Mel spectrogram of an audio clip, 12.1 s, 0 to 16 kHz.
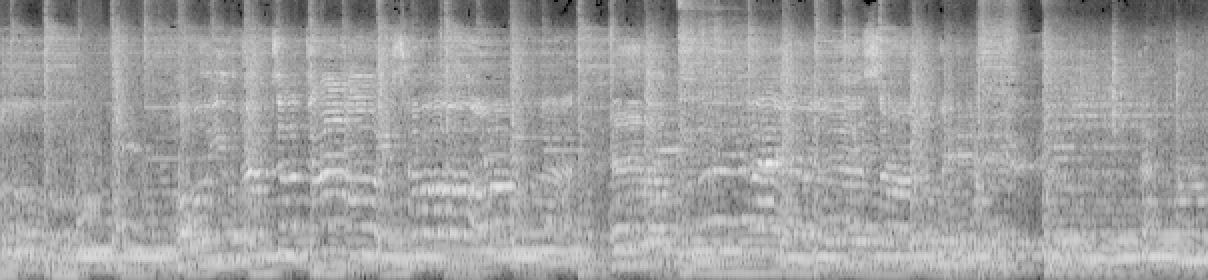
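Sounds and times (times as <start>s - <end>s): live band playing pop-gospel song: 0.0s - 12.0s.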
